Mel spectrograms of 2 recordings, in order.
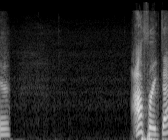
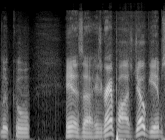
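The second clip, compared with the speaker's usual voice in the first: ordinary talk, nothing marked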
